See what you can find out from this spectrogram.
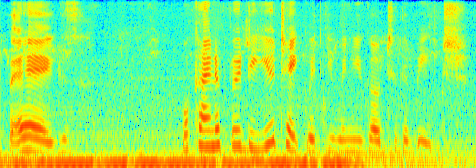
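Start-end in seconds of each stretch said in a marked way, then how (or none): none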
